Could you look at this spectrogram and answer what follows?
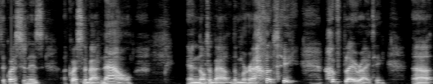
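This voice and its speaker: A man in an analytical discussion, feeling his way hesitantly toward precise phrasing. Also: medium pitch. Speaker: theater discussion panelist.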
